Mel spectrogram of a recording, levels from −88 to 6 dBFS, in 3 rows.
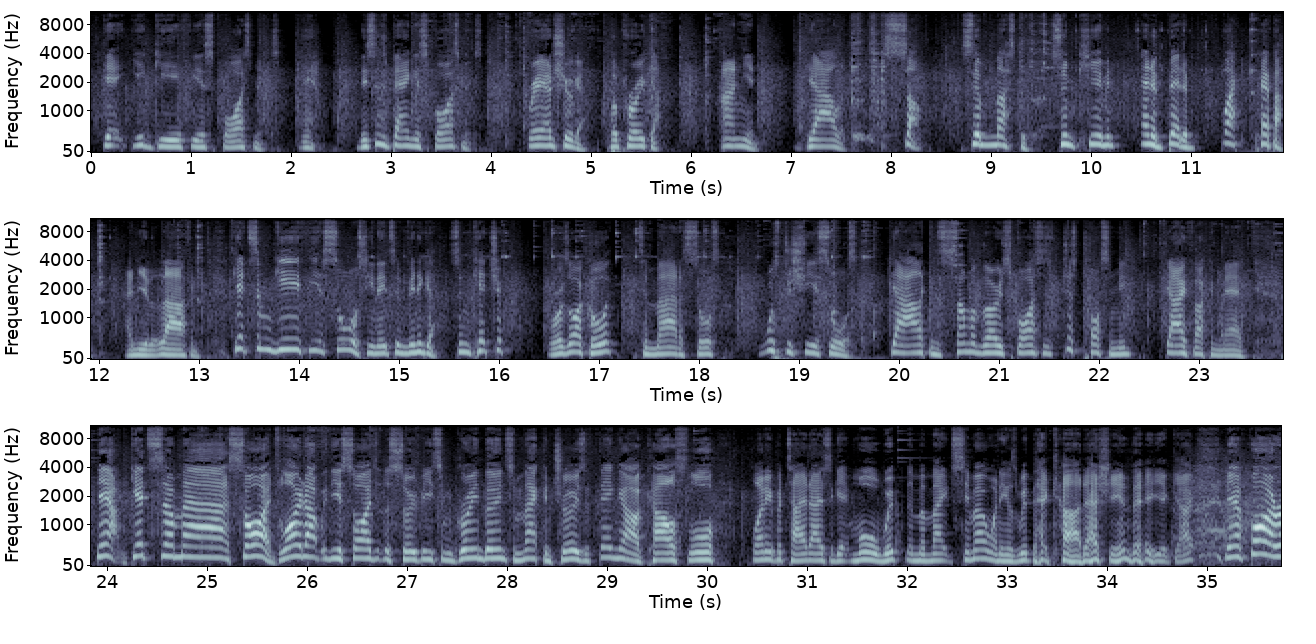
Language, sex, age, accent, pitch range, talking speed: English, male, 30-49, Australian, 150-200 Hz, 190 wpm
